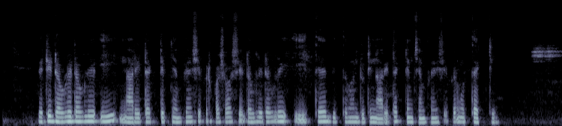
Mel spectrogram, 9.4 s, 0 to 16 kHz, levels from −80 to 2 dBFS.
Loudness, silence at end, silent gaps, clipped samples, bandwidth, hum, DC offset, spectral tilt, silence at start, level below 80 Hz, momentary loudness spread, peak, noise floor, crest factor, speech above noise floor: -27 LUFS; 0.1 s; none; under 0.1%; 6 kHz; none; under 0.1%; -9.5 dB/octave; 0.65 s; -56 dBFS; 9 LU; -10 dBFS; -61 dBFS; 18 dB; 35 dB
